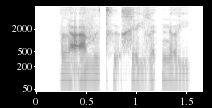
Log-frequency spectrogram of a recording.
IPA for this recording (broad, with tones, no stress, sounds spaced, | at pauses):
l a̰ː˧˥ v ɨ˨˩ t̪ʰ ɨ̰˧˨ ə̯ x e˨˩ j l ə˦˥ t̚ n ə˨˩ j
